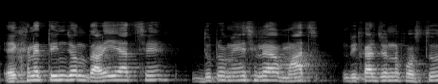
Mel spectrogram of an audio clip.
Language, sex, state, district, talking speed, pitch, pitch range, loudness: Bengali, male, West Bengal, Purulia, 150 wpm, 190 Hz, 170-200 Hz, -17 LUFS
